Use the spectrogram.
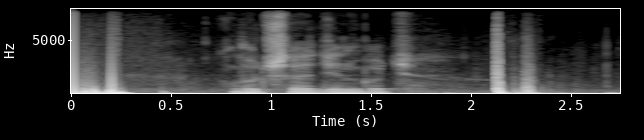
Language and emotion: Russian, neutral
